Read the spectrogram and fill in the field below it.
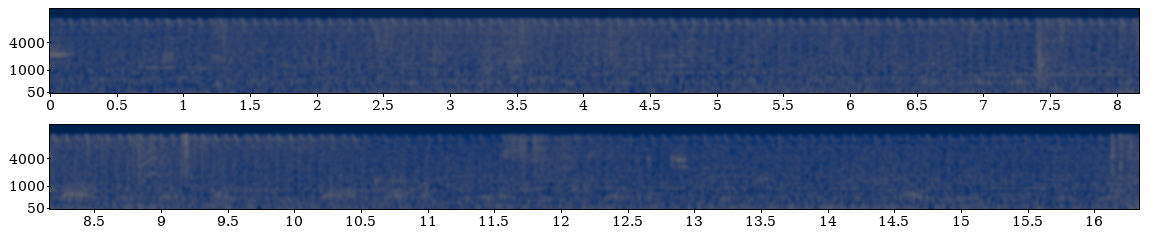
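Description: Helicopter in the video game Metal Gear Solid V, a loud continuous rotor thump and turbine whine holding steady throughout.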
